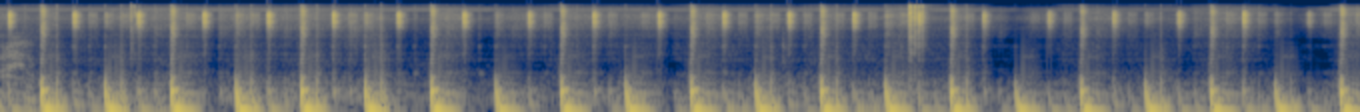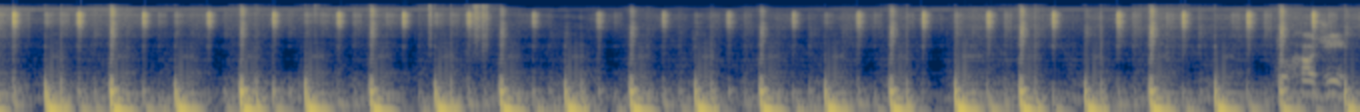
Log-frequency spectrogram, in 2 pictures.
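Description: Homemade drum machine playing a steady electronic beat over speakers: a deep, strong bass kick on every beat, with crisp hi-hat ticks between.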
